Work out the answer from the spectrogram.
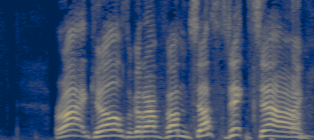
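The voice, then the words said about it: Put-on accent, Braveheart-style pep speech. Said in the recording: “She'll do a little epic Braveheart speech before we go on ... We do a little accent.”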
